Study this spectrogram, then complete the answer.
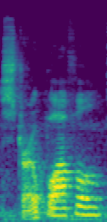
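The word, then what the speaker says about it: stroopwafel: mean it's amazing uh but sean's like it's pronounced strobe waffle dumbasses uh evan says is this a commission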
